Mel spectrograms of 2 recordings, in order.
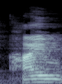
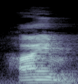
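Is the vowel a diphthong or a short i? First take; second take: diphthong; diphthong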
